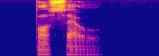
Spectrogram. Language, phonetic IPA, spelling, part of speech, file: Polish, [ˈpɔsɛw], poseł, noun, Pl-poseł.ogg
